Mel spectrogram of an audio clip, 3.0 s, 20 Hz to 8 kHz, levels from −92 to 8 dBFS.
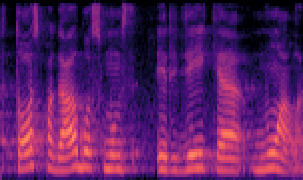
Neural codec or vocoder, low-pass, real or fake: none; 7.2 kHz; real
